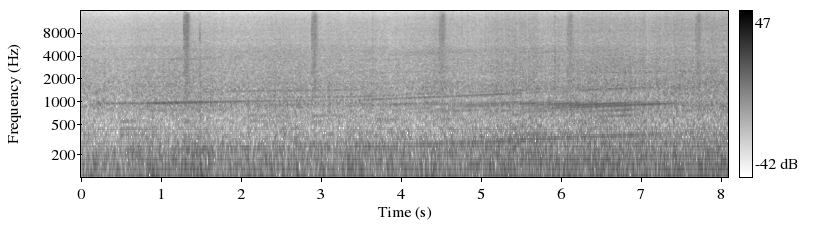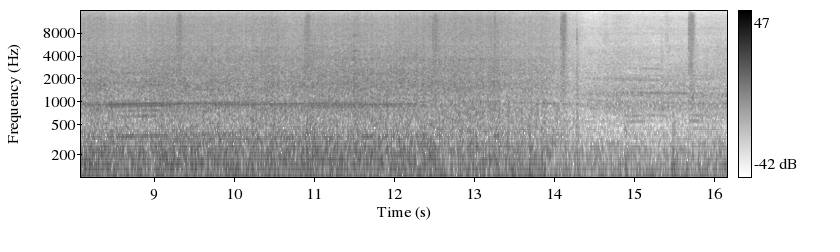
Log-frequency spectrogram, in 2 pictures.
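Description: Yamaha MT-09's inline-three engine running at road speed, with wind noise on the microphone; the engine note climbs slowly in the first half, and the rush eases a little near the end.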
